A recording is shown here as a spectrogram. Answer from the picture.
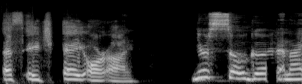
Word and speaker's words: Shari: Because it's S-H-A-R-I. You're so good. And I have to correct people so often because they'll say and I'll say it's Shari.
